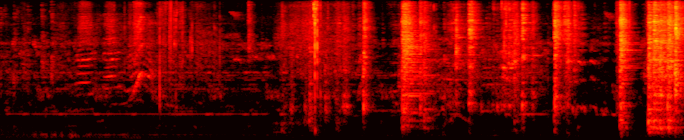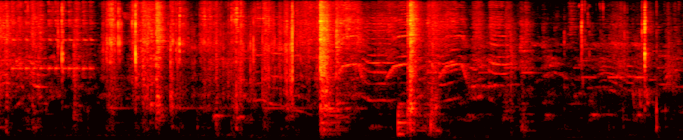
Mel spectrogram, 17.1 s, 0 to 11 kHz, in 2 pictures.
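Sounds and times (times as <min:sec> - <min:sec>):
crabs clicking against metal bowl: 0:03.9 - 0:13.0.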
